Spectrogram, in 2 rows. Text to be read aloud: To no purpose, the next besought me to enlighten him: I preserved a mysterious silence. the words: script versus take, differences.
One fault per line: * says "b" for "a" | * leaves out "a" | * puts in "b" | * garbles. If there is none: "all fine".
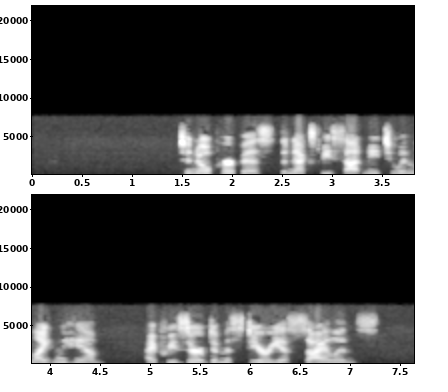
all fine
